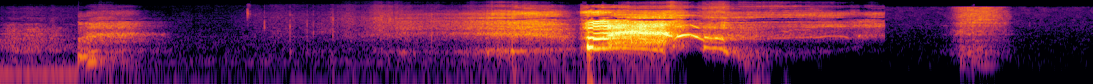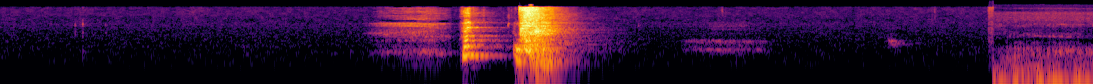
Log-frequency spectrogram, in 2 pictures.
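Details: Person sneezing during a sneeze-without-blinking challenge: sharp, explosive sneeze after a short inhaling build-up, then a second smaller sneeze burst seconds later.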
